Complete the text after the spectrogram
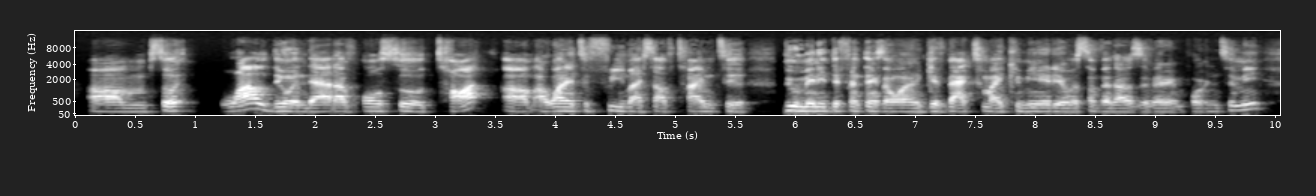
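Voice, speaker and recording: Somewhat breathy speech in a slight Nigerian accent comes at a fairly quick pace with ordinary pitch variation against a quiet background. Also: man, medium pitch for a man. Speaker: tax specialist and accounting instructor. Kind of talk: interview. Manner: hesitant, many fillers.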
